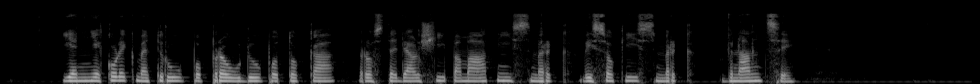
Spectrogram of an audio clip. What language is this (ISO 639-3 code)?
ces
